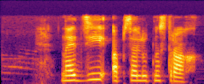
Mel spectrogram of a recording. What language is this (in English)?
Russian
